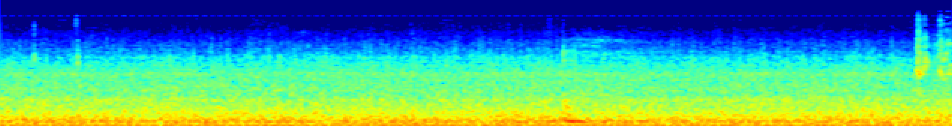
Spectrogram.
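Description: Steady low rumble and hiss inside a car.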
